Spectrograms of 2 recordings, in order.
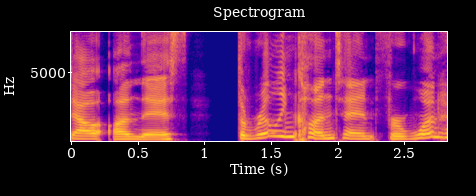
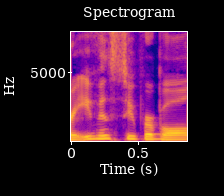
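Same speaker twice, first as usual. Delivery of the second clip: plain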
